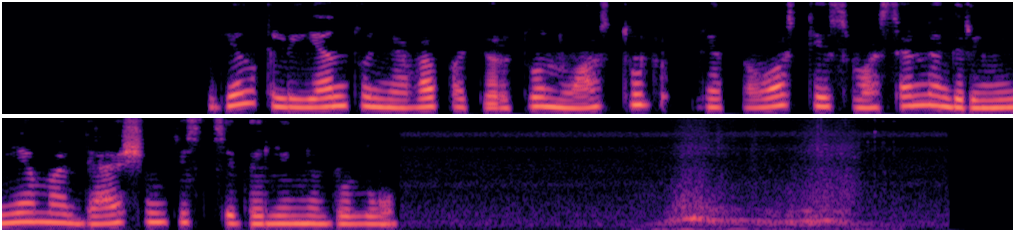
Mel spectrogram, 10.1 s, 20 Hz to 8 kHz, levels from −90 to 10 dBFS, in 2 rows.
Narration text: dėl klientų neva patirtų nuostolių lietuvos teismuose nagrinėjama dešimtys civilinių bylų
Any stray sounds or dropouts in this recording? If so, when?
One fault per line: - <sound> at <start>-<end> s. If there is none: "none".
- whoosh at 8.2-9.6 s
